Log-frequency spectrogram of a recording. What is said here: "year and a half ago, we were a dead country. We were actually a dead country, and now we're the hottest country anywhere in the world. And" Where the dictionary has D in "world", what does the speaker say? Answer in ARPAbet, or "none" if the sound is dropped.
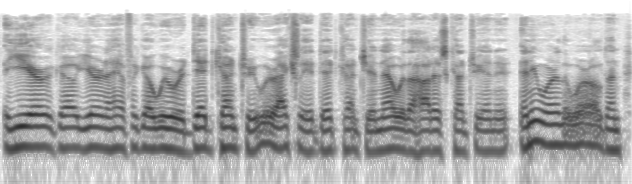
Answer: D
